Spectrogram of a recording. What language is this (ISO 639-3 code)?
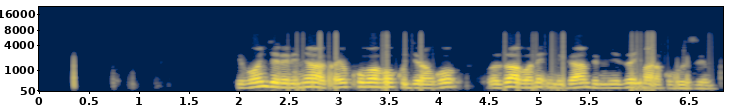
kin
